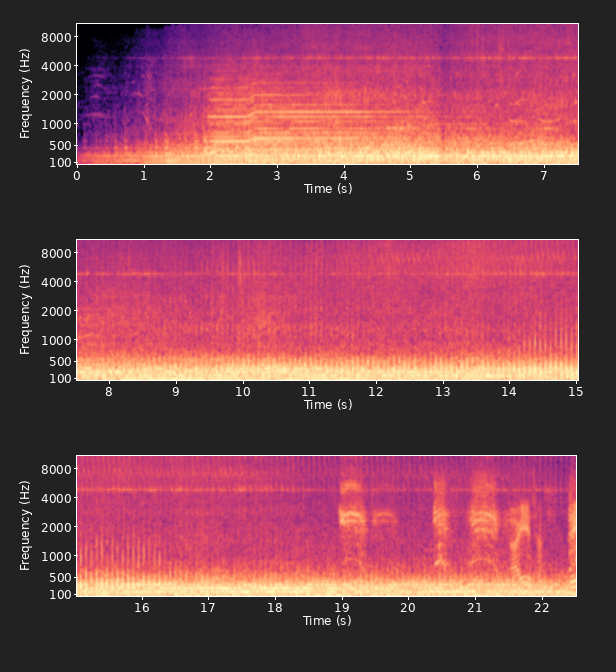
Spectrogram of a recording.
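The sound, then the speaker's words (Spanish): A steady, loud helicopter rotor drone fades in and holds throughout, with low throbbing chopping and a few brief high chirps near the end, layered into a music intro. “Ocurre que esta canción comienza, es una de las pocas canciones que comienza y que tiene incluido en el sonido de la canción, el sonido de un helicóptero.”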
